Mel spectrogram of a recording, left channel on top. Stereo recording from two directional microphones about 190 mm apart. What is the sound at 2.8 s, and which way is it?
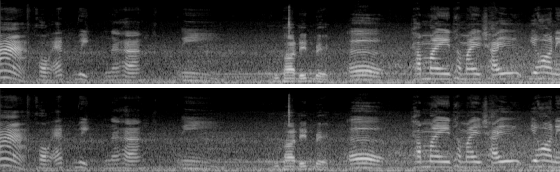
Speech, 45° left (ahead or behind).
